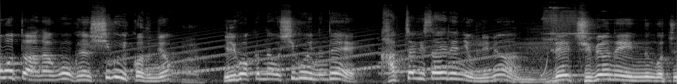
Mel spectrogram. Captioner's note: heard a loud siren during the break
